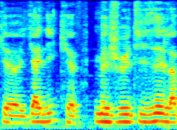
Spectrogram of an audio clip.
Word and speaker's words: Canik: turc ça se prononce Janik, Yannick, mais je vais utiliser la prononciation française, le C et un A, ça fait K, donc pour moi ça sera Canik, désolé pour les puristes.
